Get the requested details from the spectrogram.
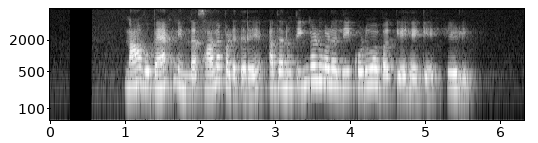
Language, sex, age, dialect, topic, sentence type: Kannada, female, 31-35, Coastal/Dakshin, banking, question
